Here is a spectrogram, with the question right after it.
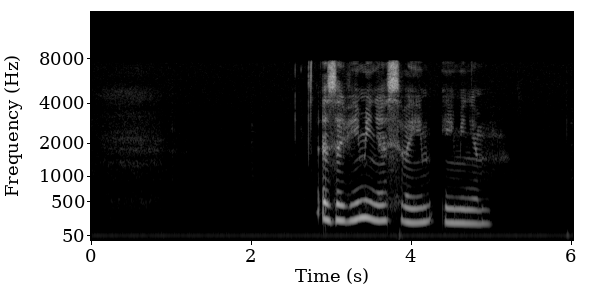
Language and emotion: Russian, neutral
